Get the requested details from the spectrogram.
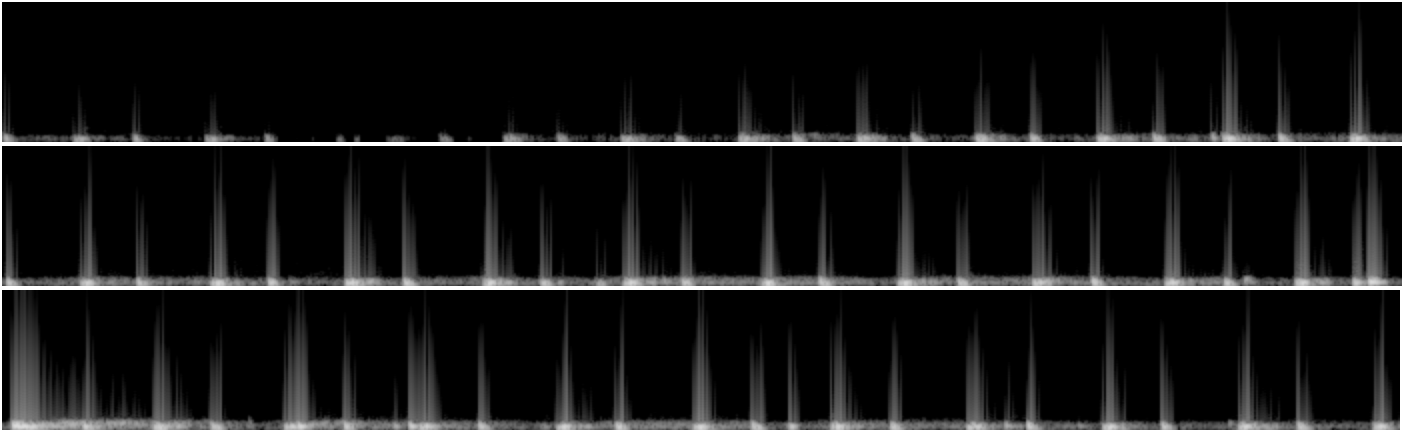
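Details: Normal heart sounds from a man at rest, recorded at several auscultation points: regular low lub-dub beats with changing loudness between sites.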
